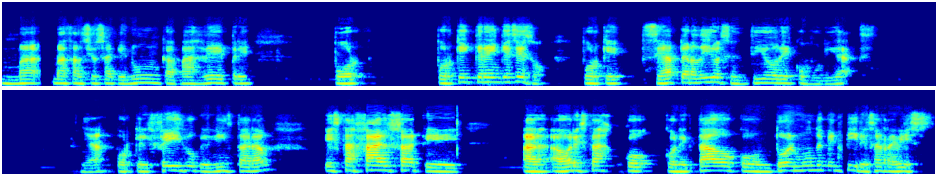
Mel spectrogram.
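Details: Spanish-speaking man who identifies as a person who stutters; stuttering.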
